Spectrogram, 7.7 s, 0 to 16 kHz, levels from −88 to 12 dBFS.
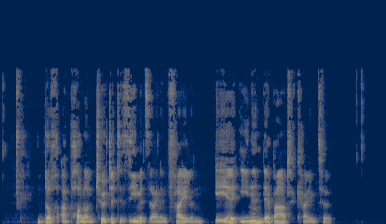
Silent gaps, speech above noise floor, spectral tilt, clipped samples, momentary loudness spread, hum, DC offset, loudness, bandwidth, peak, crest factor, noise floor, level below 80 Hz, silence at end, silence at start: none; 42 dB; -5 dB/octave; under 0.1%; 14 LU; none; under 0.1%; -23 LUFS; 11.5 kHz; -4 dBFS; 18 dB; -63 dBFS; -60 dBFS; 1.1 s; 0.3 s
